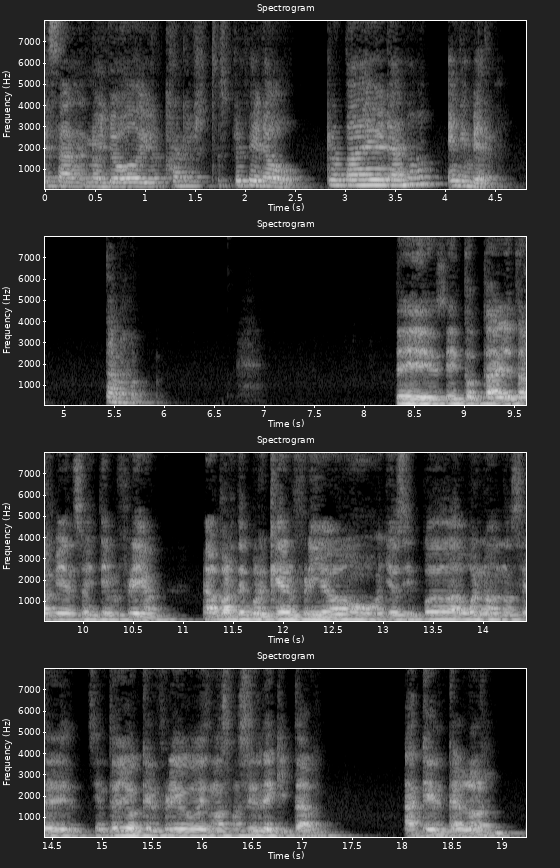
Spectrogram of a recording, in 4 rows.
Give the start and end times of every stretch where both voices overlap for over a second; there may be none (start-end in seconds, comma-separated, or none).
none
